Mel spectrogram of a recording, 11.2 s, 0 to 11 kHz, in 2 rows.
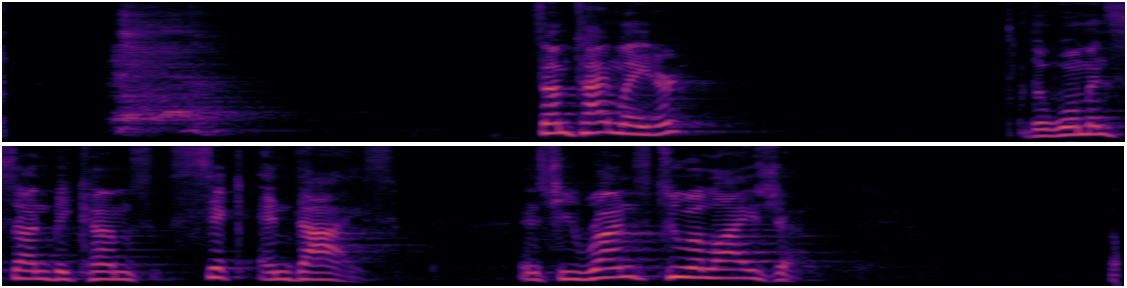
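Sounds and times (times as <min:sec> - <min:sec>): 
person coughing: 0:00.6 - 0:01.4
speech: 0:02.7 - 0:03.6, 0:05.2 - 0:09.7.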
